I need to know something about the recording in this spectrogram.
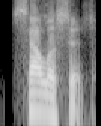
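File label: "salicet", American English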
